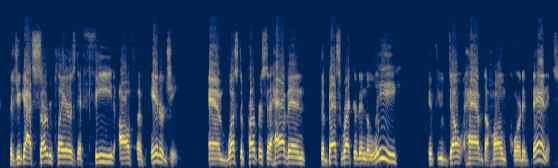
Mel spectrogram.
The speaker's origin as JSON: {"language": "English", "region": "Indiana", "country": "United States", "tie": "born or raised there", "said": "I'm from Indiana, so Indiana high school basketball is huge"}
